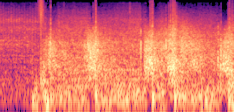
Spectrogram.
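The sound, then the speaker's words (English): A barrage of incoming artillery shells lands close by during intense shelling near a frontline village in Ukraine. Several heavy, booming impacts break out one after another over a constant low rumble. “A barrage of incoming shells land close by. There's been intense shelling here in the last few minutes.”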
